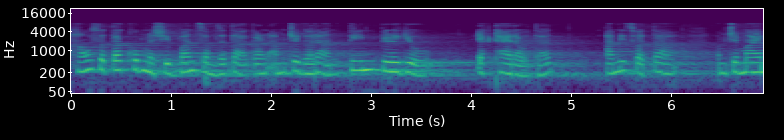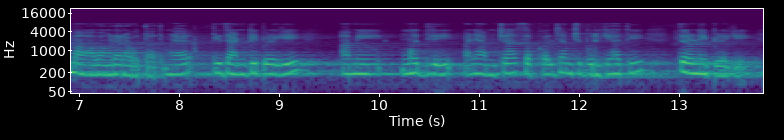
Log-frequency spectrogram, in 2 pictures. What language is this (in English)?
Konkani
